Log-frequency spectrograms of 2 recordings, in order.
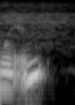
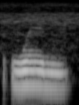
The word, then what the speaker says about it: Nguyen: And Nguyen, a lot of Americans tend to pronounce it as Win, because that's the closest sound that they can think of to help pronounce it.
